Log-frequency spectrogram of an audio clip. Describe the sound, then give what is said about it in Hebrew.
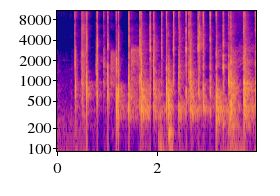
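A burst of hand clapping, quick sharp claps at an uneven rhythm, fairly steady in loudness for several seconds, with a faint low rumble toward the end and no voices. “כמו תמיד, בפינה שלנו יסוד בשבוע, נראיין היום את פרנציום כפיים.”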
